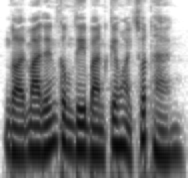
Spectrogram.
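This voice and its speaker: A man's voice: medium pitch, a little fast, darkish tone, no room sound, clean studio sound, lightly acted. A man playing a nervous, timid husband who talks in an anxious, placating way.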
